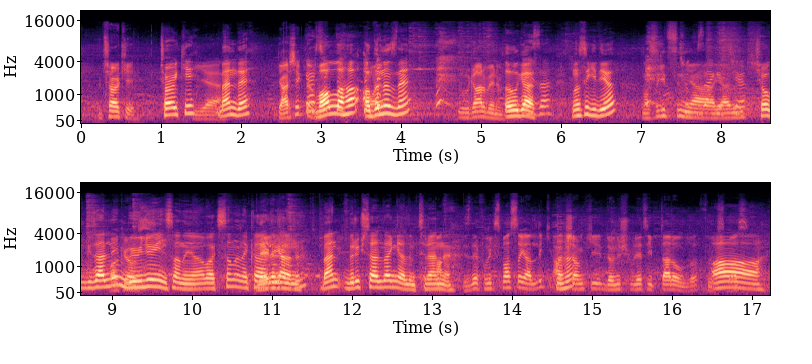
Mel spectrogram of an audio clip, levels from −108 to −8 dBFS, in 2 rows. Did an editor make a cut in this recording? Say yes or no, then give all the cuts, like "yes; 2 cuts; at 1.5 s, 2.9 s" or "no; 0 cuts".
no; 0 cuts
